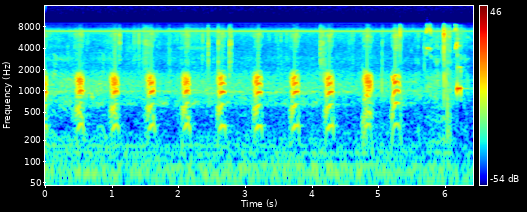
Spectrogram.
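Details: Glemmy, Fela and Rey, dogs held on a leash; about eleven evenly spaced, clear barks come roughly every half second, each short and mid-pitched, ending with a higher squeak.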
